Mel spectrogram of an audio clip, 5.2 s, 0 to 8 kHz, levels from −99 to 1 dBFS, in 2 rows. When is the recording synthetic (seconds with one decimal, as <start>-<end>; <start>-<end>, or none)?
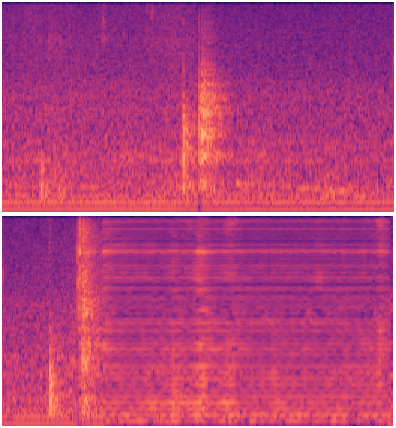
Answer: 3.3-5.2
